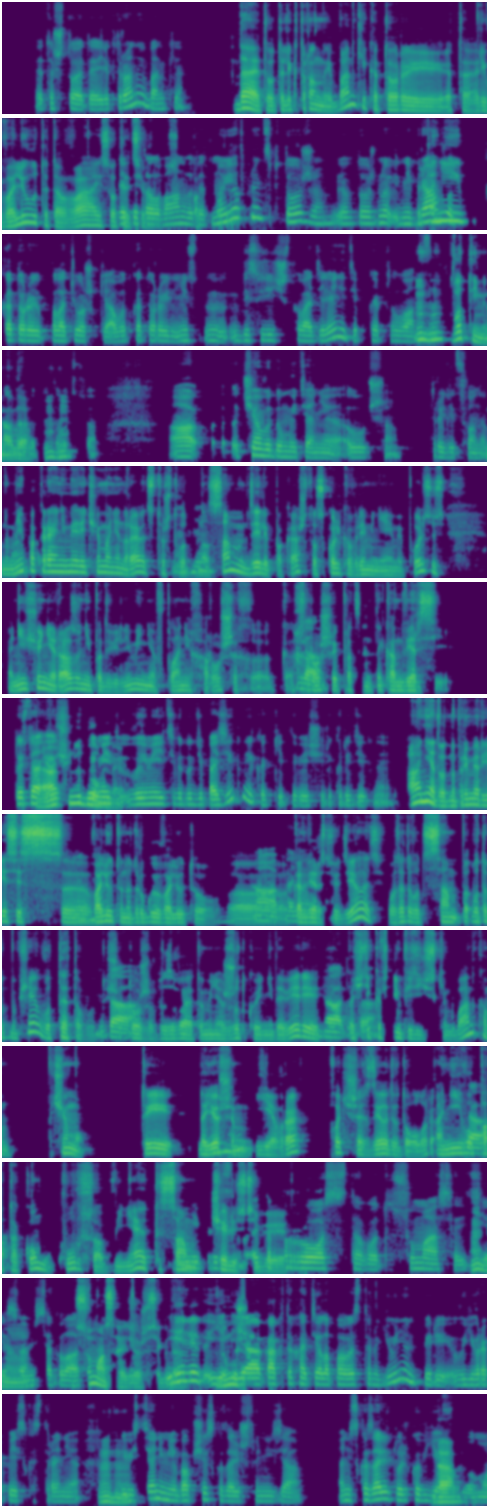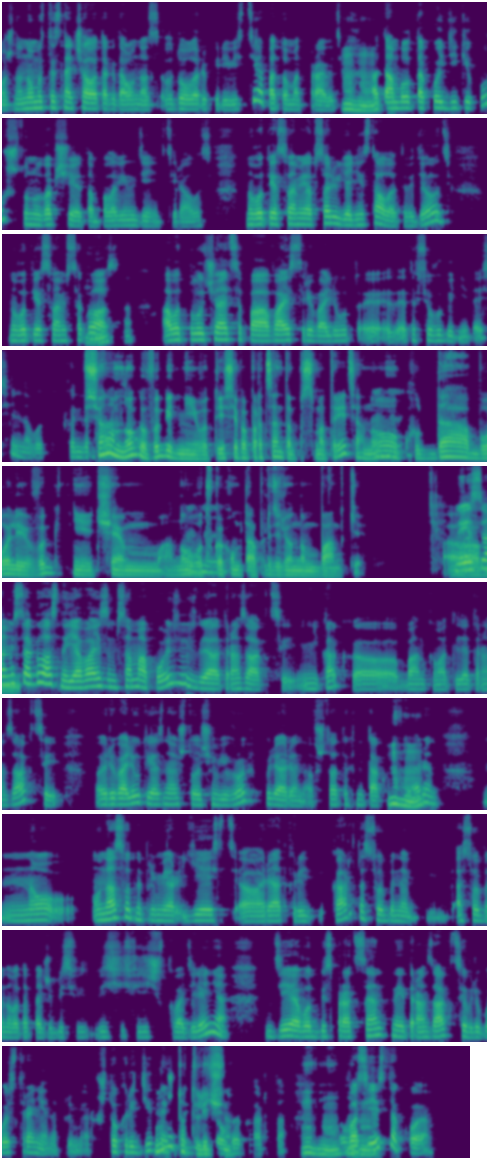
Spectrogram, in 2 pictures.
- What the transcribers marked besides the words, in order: tapping; other background noise; "нельзя" said as "низя"
- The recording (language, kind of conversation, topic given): Russian, unstructured, Что заставляет вас не доверять банкам и другим финансовым организациям?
